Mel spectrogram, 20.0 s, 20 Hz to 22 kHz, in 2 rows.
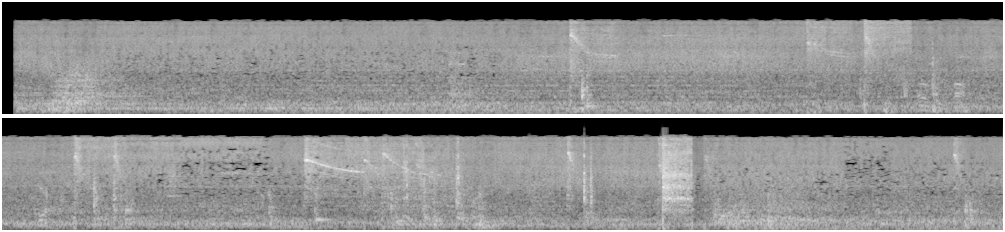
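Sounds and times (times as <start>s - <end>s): packing machine running: 13.1s - 19.3s.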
